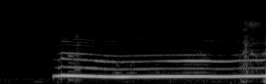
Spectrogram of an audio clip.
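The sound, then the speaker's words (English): A person voices a long, steady, low moaning tone, imitating a whale call. The sustained hum starts abruptly, holds one pitch for about two seconds, then breaks off with a breathy release. “That's probably what a whale would say to another whale.”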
